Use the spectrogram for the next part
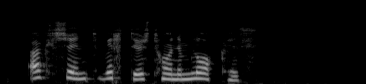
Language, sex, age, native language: Icelandic, female, 9, Icelandic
